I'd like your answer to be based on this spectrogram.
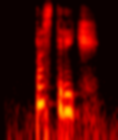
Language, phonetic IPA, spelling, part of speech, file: Russian, [pɐˈstrʲit͡ɕ], постричь, verb, Ru-постричь.ogg
- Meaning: 1. to trim, to clip, to crop (usually of hair) 2. to tonsure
